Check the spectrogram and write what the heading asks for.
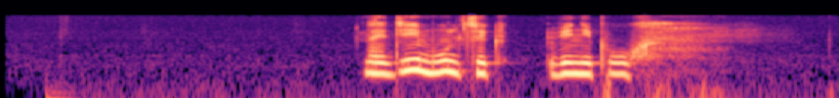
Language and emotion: Russian, neutral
